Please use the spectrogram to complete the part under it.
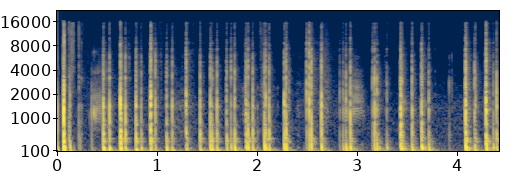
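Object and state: Glass mirror tapped.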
